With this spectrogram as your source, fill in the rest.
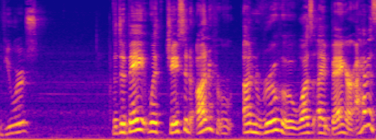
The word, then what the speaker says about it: Unruhe: the debate with Jason Unruhu was a banger. I haven't seen that either. That they should condemn the masses and never have any relevance or power. Unruhe, I always pronounce his name wrong.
